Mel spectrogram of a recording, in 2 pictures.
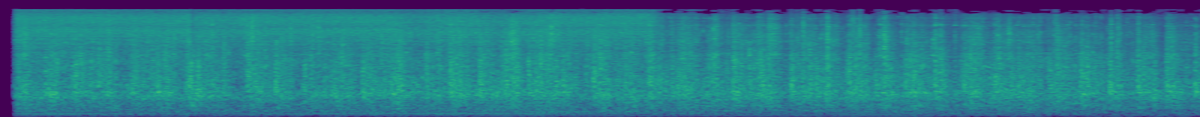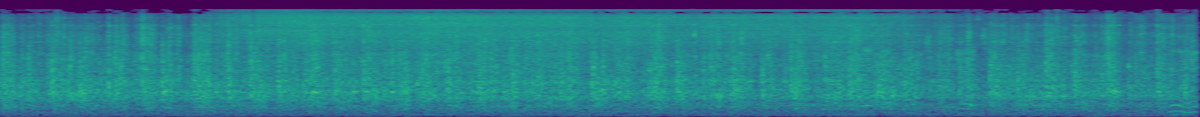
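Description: Small grain thresher belt-driven by a horse treadmill, running with a steady, dense mechanical clatter and whir as wheat bundles are fed into its cylinder.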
